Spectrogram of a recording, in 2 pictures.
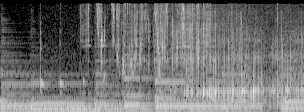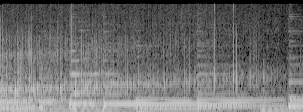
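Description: Beer glugs and fizzes as it is poured into glasses, a steady stream with splashing and foaming, heard on its own without any talking.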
